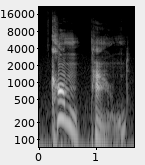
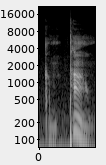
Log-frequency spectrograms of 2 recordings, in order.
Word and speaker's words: compound: to compound a verb notice compound the noun stress on the first syllable but as a verb to compound compound okay let's see a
